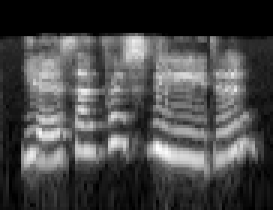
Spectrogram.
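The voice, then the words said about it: Exaggerated put-on Swedish accent. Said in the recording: “I'm doing this stupid, like, accent”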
